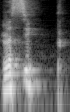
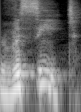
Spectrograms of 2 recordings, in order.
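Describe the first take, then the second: First: A p sound is heard before the t. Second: No p sound is heard before the t. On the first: The speaker calls it wrong. "ರೆಸಿಪ್ಟ್ ಅಂತ ಹೇಳ್ತಾರೆ" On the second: The speaker calls it right. "ರೆಸಿಪ್ಟ್ ಅಂತ ಹೇಳಂಗಿಲ್ಲ"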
